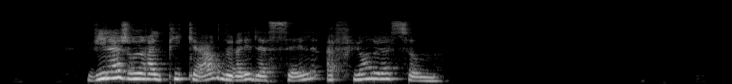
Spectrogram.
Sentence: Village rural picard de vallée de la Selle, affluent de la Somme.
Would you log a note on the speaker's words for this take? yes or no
no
